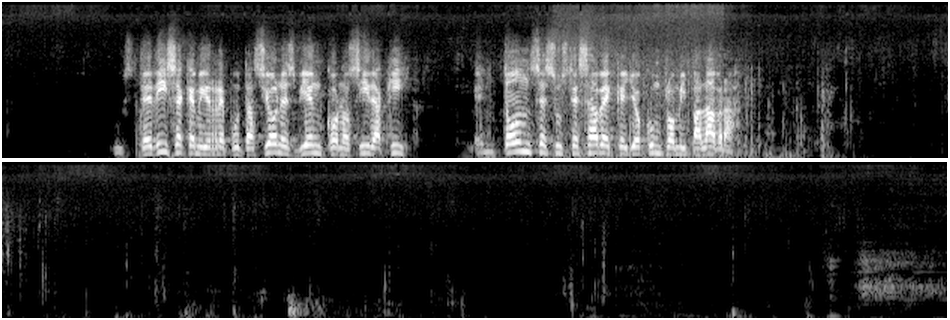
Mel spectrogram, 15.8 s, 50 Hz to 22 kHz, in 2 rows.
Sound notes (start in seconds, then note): 1.0 Ramirez speaks Spanish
